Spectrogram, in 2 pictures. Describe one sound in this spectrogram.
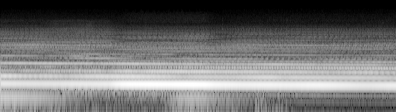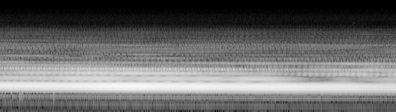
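An outdoor warning siren blares loudly with a steady, droning tone.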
